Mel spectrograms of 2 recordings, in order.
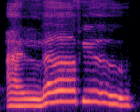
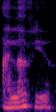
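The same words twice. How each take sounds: First: The word "I" is drawn out, ringing. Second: The word "I" is short and plain.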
